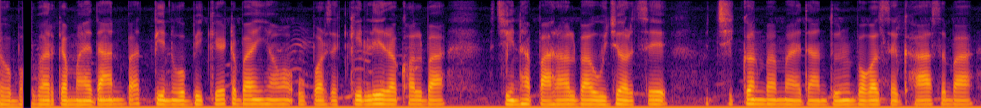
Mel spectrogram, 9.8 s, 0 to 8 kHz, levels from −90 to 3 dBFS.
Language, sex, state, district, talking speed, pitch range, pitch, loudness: Hindi, male, Bihar, East Champaran, 200 wpm, 110-115 Hz, 115 Hz, -17 LUFS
